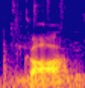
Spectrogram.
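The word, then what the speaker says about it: gauche: Is that how it's pronounced? Gauss? Gauss? Yes, yes. It's French, yeah.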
